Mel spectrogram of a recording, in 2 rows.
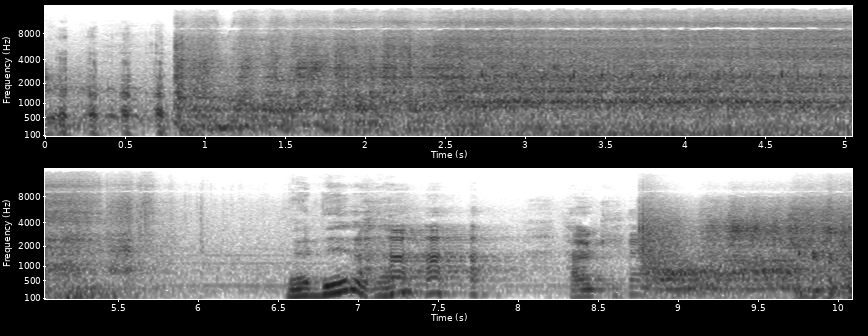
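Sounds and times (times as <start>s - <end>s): car engine cranking: 0.8s - 5.2s, 8.8s - 10.0s.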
